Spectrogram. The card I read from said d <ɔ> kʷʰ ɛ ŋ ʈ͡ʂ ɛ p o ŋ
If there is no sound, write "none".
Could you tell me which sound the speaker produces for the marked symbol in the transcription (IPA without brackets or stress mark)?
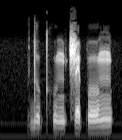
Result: o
